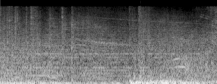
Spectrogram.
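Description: A film explosion roars as a dense, loud wall of rumbling noise, with a heavier, deeper boom surging partway through.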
